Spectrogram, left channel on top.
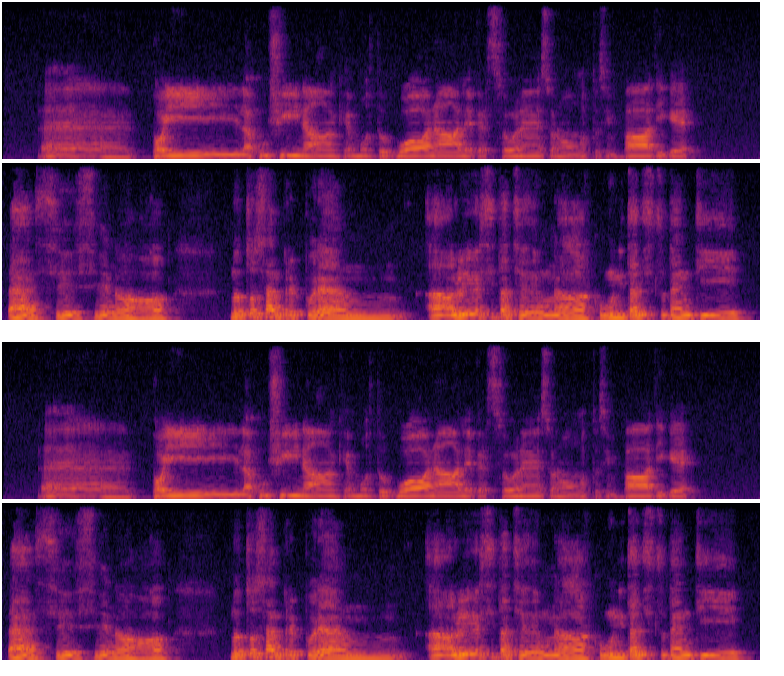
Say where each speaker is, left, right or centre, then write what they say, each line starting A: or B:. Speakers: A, on the right; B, on the left.
A: Eh, poi la cucina anche è molto buona, le persone sono molto simpatiche.
B: Eh sì, sì, no, noto sempre pure mm, a- all'università c'è una comunità di studenti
